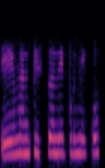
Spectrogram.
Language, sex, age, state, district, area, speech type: Telugu, female, 30-45, Telangana, Jagtial, urban, conversation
